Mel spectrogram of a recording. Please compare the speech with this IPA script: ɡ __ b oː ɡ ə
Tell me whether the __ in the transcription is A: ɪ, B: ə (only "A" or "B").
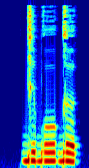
A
